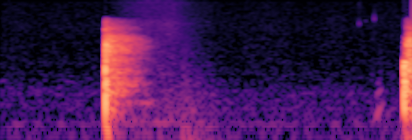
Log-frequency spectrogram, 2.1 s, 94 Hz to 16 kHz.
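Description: A slow 80s-style clap: two sharp, loud hand claps roughly a second and a half apart, each with a brief ringing tail and silence in between.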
